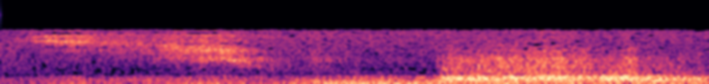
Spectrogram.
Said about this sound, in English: Fire a space torpedo close to his port side, Hap. Let him know we mean business, too.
